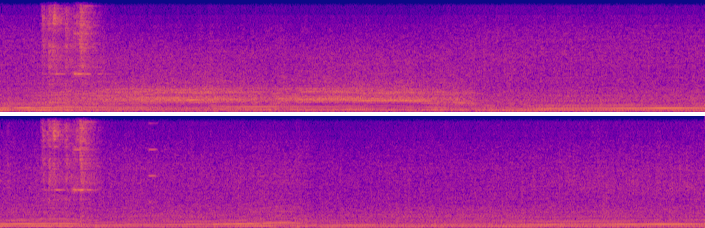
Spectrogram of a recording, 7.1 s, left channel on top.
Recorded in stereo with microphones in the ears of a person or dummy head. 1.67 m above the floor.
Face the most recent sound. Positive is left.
turn(degrees=-30)  # may be behind; listen again after turning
